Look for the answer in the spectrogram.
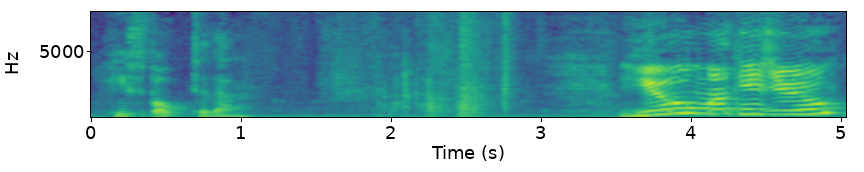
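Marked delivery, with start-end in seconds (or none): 3.5-5.0 raised voice, scolding the monkeys; peddler scolding monkeys. Acted. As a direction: wag a finger and scold. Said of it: "he said".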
